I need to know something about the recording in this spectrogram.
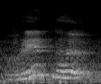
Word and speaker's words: वृद्ध: वृद्ध. Okay, the is half letter here because down slash is there, so we have to pronounce little fast.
